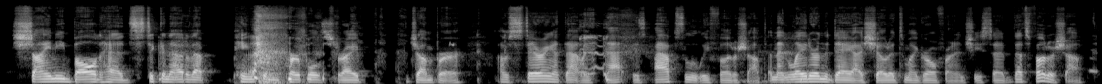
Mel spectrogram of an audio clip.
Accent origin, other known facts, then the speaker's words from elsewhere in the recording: United States; being an American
